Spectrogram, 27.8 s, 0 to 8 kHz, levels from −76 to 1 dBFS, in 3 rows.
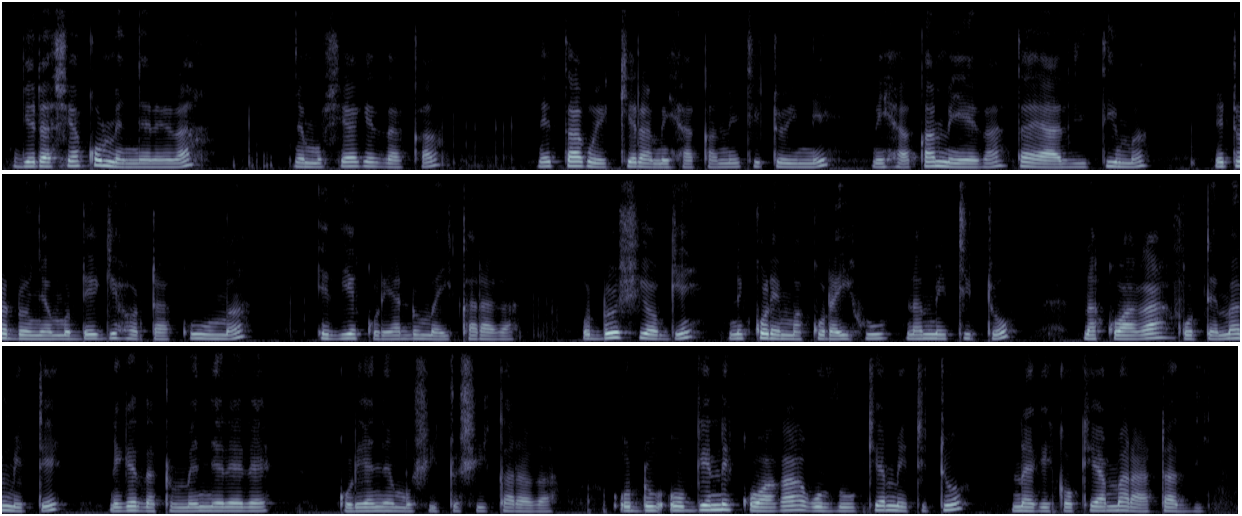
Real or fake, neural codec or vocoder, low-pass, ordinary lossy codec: fake; codec, 16 kHz, 8 kbps, FunCodec, trained on LibriTTS, 25 frames a second; none; none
